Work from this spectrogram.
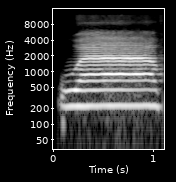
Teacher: for waw, circle your lips and make it 2 counts long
